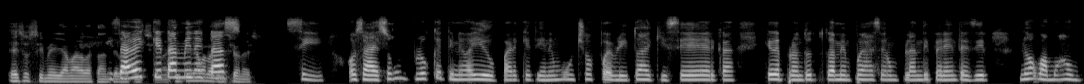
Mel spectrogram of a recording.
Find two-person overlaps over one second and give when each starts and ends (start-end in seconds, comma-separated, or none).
1.0-2.5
